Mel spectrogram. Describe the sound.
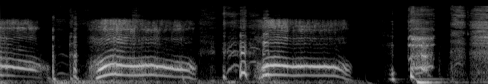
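A voice imitates a young lynx growl with two long, strained, wavering cries separated by a brief pause, followed by a short gasping grunt near the end.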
